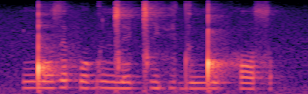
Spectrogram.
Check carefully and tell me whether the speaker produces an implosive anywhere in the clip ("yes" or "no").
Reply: no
